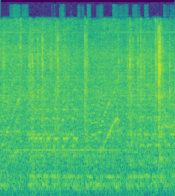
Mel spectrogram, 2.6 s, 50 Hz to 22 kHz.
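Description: A Geeetech Rostock 301 delta 3D printer hums and whirs steadily while printing, its stepper motors buzzing with small rising whines as the head moves, close and alone without talk.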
